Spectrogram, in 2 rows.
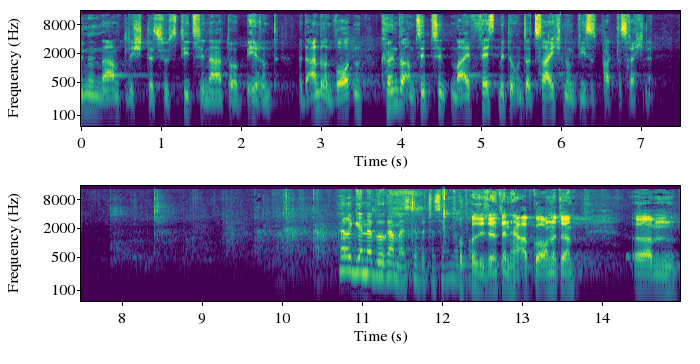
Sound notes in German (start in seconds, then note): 8.3 Beifall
